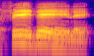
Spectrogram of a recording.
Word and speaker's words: fedele: Next, fedele. So this in its full form is two closed E's. Fedele. Okay, so not fedel or fadal, right? But fedele.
